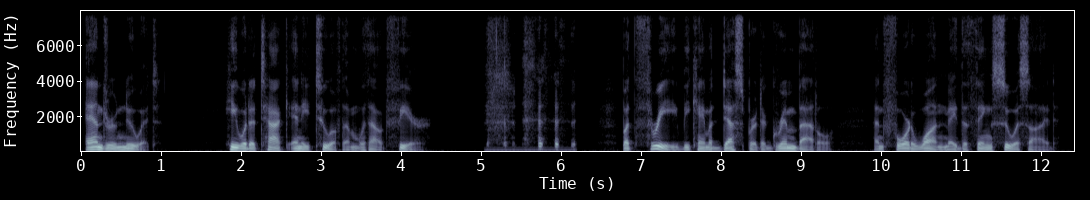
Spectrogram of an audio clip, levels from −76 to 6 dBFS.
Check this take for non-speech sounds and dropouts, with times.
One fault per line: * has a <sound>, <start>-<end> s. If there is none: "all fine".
* has a laugh, 5.0-6.2 s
